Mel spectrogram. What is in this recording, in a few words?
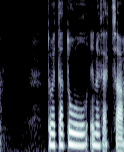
"dwl", Welsh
